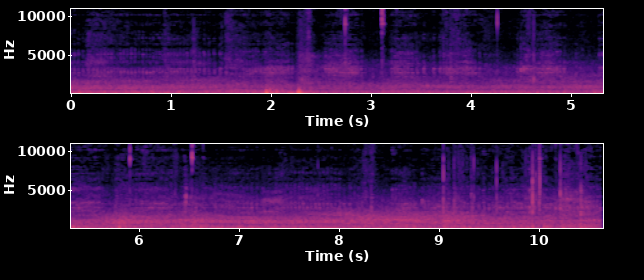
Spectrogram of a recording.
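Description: Steady road and wind noise from a bicycle being ridden on pavement, with light clicks and rattles from the bike and two knocks about two seconds in.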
